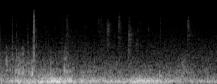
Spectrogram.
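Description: Thunder rumbling low and continuously with rain, easing off near the end.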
